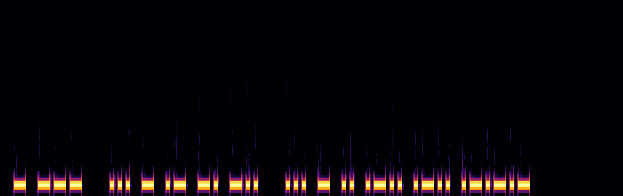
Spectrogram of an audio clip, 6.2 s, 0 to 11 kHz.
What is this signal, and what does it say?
Morse code, heard as a keyed tone, about 32 wpm, 700 Hz. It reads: TO STAND STILL.
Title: Sentences from Top 1000 Words - Review Part 6 - 30wpm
